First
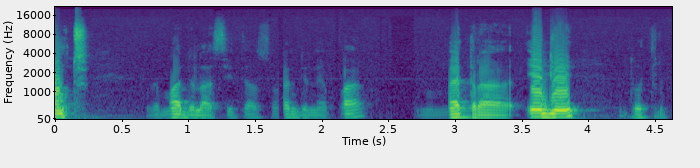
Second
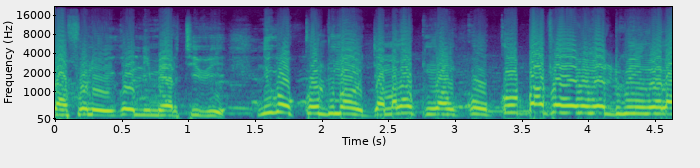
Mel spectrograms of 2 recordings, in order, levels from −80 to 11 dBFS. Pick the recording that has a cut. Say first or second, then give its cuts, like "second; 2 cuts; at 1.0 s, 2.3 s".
first; 1 cut; at 1.6 s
